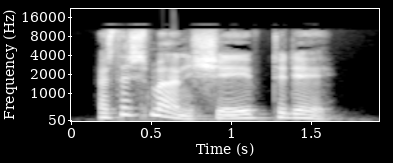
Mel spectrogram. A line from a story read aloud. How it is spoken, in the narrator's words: the colonel says in his pettish voice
